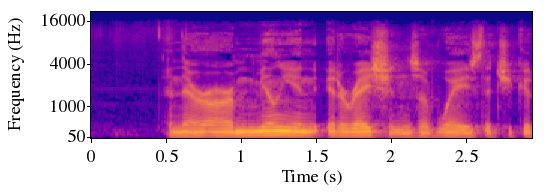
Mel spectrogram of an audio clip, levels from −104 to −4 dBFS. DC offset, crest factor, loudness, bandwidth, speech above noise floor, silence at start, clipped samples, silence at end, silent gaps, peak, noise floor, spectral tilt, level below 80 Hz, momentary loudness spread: under 0.1%; 14 dB; -28 LUFS; 15 kHz; 31 dB; 0.5 s; under 0.1%; 0 s; none; -14 dBFS; -58 dBFS; -4.5 dB/octave; -70 dBFS; 9 LU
